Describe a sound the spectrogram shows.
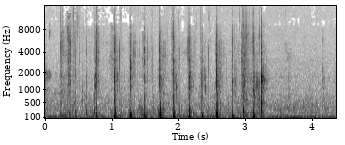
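Fingernails tap sharply and rapidly on a paper box close up.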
